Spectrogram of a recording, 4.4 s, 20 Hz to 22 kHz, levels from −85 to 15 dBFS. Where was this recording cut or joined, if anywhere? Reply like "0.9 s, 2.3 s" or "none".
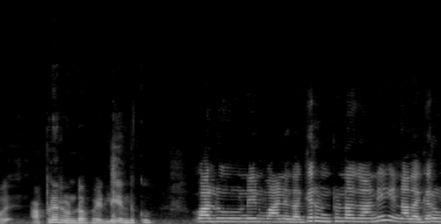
1.7 s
